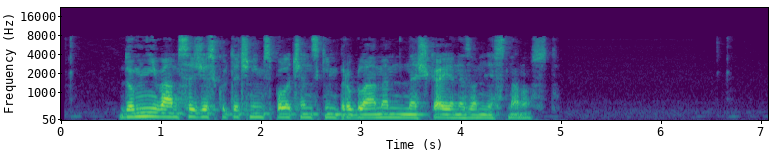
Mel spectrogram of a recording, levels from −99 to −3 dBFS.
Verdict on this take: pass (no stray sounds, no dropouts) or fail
pass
